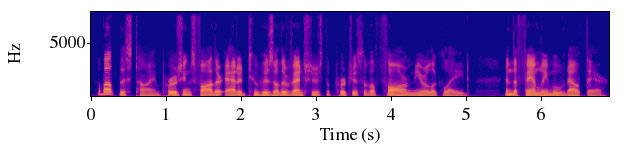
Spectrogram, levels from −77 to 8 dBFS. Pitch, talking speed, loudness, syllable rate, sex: 120 Hz, 200 wpm, -20 LUFS, 6.1 syllables/s, male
